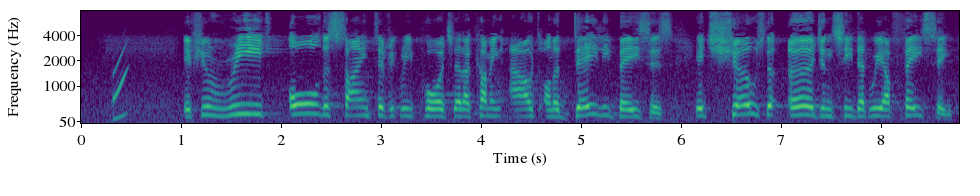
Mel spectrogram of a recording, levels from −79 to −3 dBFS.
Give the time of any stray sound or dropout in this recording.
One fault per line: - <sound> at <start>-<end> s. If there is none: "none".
- chirp at 0.3-0.5 s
